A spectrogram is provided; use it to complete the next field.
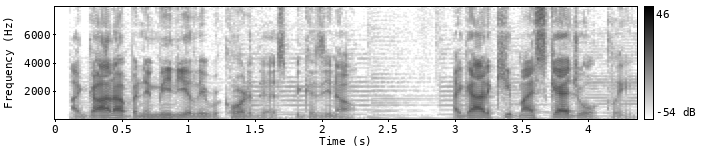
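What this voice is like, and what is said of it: Raspier voice than usual. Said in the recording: “my voice did that ... It's more raspy than usual. That's because it's early in the morning.”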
